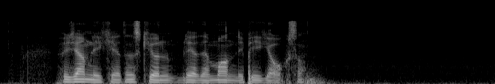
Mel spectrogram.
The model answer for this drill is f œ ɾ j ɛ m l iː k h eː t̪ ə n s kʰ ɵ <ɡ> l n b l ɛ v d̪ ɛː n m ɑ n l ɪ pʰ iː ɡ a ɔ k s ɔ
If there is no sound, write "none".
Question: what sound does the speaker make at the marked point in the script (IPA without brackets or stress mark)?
none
